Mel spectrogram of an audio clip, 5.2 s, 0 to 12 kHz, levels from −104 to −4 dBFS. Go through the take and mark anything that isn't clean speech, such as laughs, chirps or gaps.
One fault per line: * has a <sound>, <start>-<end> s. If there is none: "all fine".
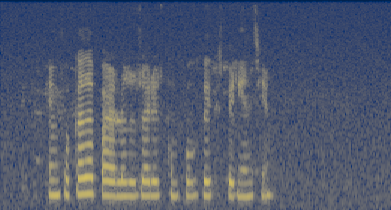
all fine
